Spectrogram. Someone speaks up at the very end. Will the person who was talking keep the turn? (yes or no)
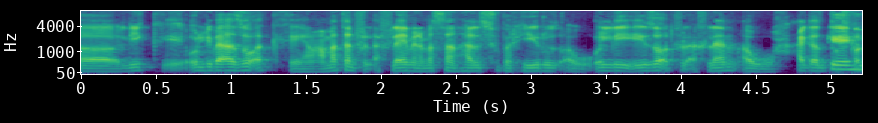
no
